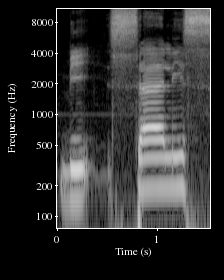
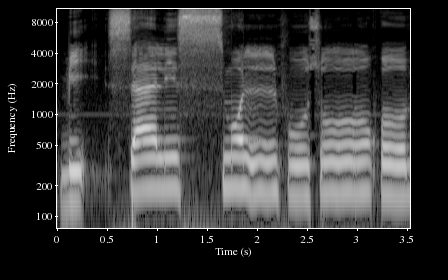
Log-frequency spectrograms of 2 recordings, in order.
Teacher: Ya, kalau kita baca bisal ismu, maka dinakalkan. Jadi hamzahnya yang tadi berharokat kasroh dipindahkan harokat kasrohnya ke lam, kemudian hamzahnya jadi hamzatul wasl, jadi tidak dibaca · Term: an-naql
